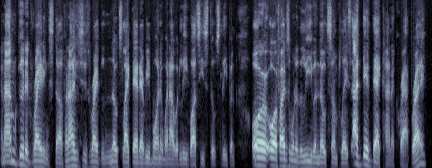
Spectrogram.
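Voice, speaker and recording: A man in his fifties, a retired comedian, telling a personal story on his podcast in an animated, conversational way. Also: deep voice, quick pace, dry recording, muffled recording. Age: 50s. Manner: animated, conversational, keeps asking "right?". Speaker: podcast host.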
